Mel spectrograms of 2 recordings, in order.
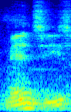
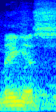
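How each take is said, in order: First: The name is said in a non-Scottish way. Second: The name is said the Scottish way.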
